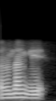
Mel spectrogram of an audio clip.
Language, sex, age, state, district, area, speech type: Manipuri, male, 18-30, Manipur, Kangpokpi, urban, conversation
